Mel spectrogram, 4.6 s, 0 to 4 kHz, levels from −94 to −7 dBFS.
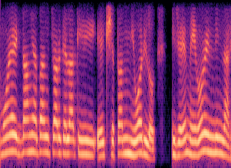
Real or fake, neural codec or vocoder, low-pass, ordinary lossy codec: fake; codec, 24 kHz, 0.9 kbps, WavTokenizer, large speech release; 3.6 kHz; Opus, 32 kbps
